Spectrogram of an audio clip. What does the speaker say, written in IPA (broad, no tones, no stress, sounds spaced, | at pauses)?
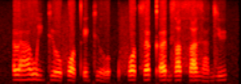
l a̤ w i kʲ o f ɔ tʼ e kʲ o̤ | f ɔ t͡s ɐ kʼ ɐ d͡z i sˤ i z a̤ d͡z y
